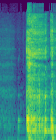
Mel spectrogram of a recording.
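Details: Woman with chest congestion and bronchial mucus she cannot cough up, before nebulizer inhalation. A faint throat sound, then a loud harsh two-burst cough with a wet, congested quality: a productive cough.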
